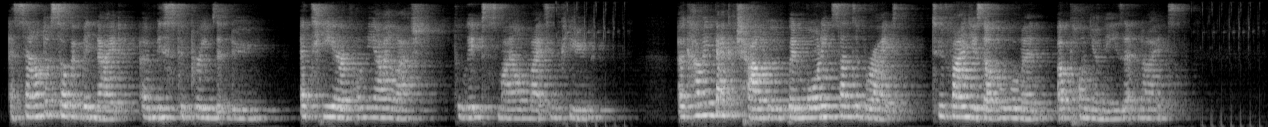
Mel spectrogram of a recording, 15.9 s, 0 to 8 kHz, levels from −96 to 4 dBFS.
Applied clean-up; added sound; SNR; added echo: neural separator model SepFormer DNS4.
